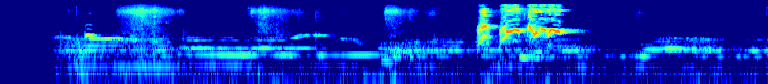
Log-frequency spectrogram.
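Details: Male sooty-headed bulbul giving a lure call: one loud, bubbly burst of rapid chattering notes near the end, with faint soft whistles and tones in the background.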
